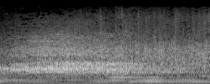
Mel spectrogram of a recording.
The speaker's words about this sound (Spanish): Todo el que crea que estamos sanos, deme un grito de amén con un fuerte aplauso.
